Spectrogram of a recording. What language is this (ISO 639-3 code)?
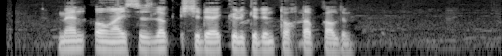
uig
